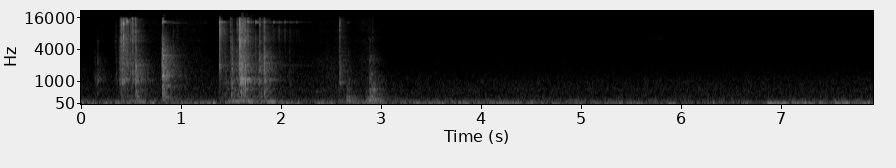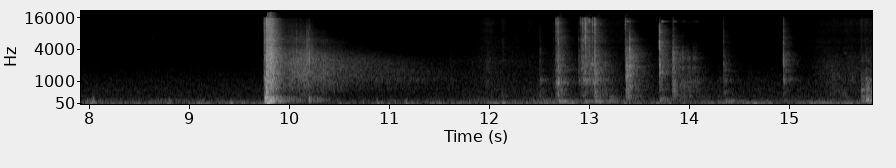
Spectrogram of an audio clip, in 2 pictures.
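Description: Several sharp, muffled 7.62 suppressed gunshots in two clusters, with a louder single crack midway and a quiet stretch between, heard at moderate distance.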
